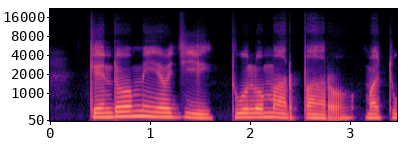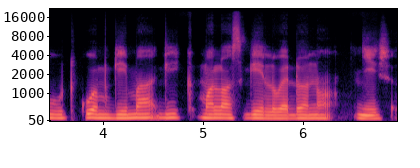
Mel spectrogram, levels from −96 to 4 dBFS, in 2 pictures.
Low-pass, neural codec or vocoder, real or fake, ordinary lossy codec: 19.8 kHz; autoencoder, 48 kHz, 32 numbers a frame, DAC-VAE, trained on Japanese speech; fake; none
